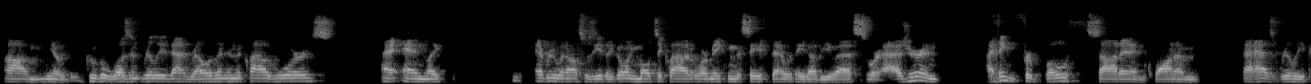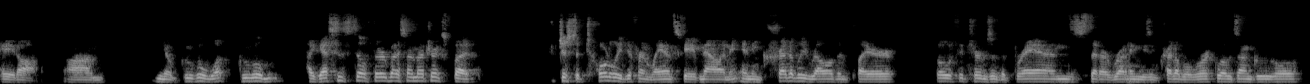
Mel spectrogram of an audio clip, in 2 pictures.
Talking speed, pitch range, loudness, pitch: 190 wpm, 125-145 Hz, -28 LUFS, 130 Hz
